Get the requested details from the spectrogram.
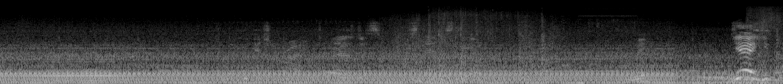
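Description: A pickup truck's engine hums steadily as it drives.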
